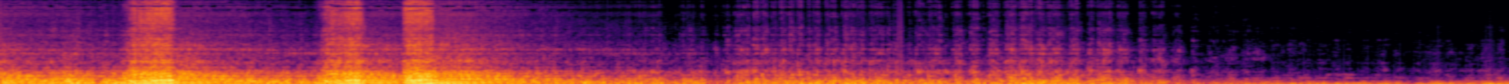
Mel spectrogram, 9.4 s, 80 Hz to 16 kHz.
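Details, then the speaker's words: Small-block Ford turbo 383 V8 after new rocker arm install fixing a metal-on-metal tapping, warming up, timing not yet set, slight exhaust leaks: a few quick blips then steady idle with no top-end tapping; healthy. "the tapping is gone it was like a metal on metal tap so I'm happy with it"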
